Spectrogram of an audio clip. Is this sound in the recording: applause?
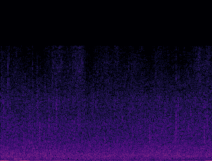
no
